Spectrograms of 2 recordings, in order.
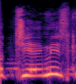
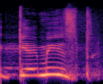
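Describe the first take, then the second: First: चेमिस्ट with a ch sound at the start, pitched higher; wrong pronunciation. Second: केमिस्ट with a hard k at the start; correct pronunciation. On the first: Teacher warning against misreading chemist, wrong pronunciation. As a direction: misread चेमिस्ट as "CHE-mist", ch as in chair. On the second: Teacher giving the right reading of chemist, correct pronunciation. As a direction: say केमिस्ट as "KE-mist", k rather than ch. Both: Shown as a demonstration. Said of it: "इसको चेमिस्ट नहीं पढ़ेंगे".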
